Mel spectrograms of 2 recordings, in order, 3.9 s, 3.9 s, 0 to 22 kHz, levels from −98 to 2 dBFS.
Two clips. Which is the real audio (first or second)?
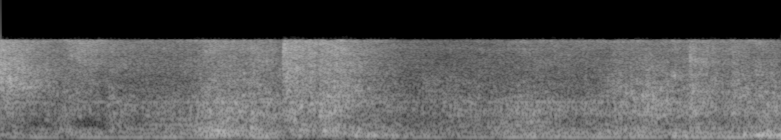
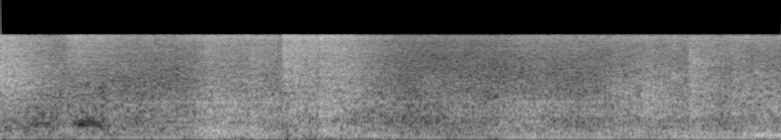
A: second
